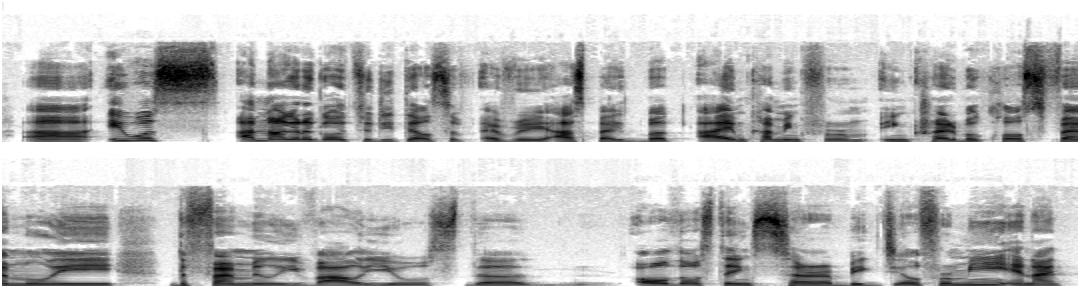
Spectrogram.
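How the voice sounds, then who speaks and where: A woman's voice: mid-range voice, clean tone, no room sound, clean studio sound. A woman in her forties with a Bulgarian accent, co-hosting a podcast and telling stories in a chatty way, often laughing and searching for words. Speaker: podcast co-host. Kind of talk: casual storytelling.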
